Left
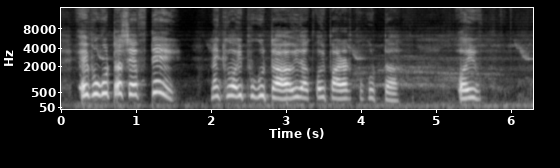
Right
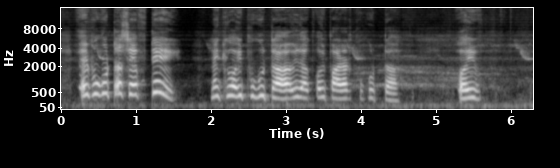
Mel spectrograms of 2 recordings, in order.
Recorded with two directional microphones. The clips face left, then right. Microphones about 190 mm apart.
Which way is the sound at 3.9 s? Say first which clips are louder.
Left 1 dB; 15° left (ahead or behind).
